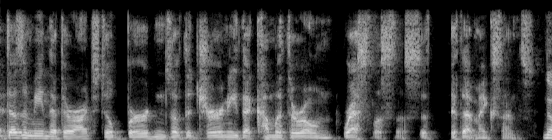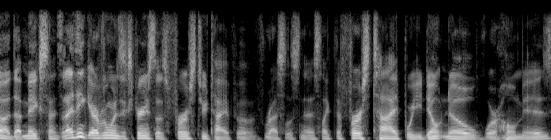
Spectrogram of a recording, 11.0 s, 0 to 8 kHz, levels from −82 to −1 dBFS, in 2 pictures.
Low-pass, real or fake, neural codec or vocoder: 7.2 kHz; real; none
